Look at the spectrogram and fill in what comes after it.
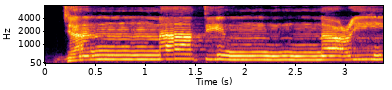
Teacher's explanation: تا کو نون میں ملائیں گے اور یہ لام نہیں پڑھی جا رہی ہے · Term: حروف شمسیہ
